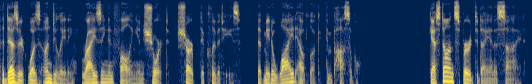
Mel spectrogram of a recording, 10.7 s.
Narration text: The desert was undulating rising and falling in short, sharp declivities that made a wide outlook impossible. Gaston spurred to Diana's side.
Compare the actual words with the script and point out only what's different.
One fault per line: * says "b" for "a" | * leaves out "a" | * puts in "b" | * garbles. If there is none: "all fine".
all fine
